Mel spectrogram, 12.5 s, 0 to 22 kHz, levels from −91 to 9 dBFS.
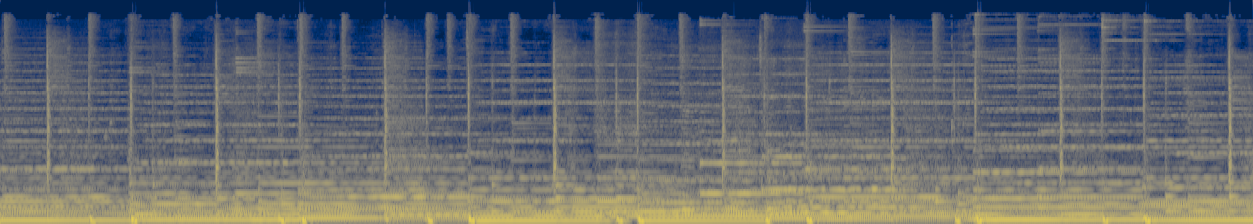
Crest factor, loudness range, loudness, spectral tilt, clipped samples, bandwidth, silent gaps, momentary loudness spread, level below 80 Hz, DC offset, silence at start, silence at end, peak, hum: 12 dB; 1 LU; -13 LUFS; -6.5 dB/octave; 0.2%; 17.5 kHz; none; 4 LU; -18 dBFS; under 0.1%; 0 s; 0 s; 0 dBFS; none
